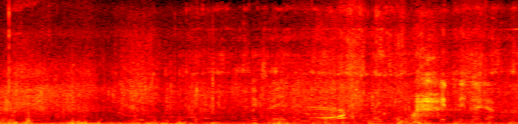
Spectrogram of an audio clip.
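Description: Steady low wind rumble on the microphone aboard a small motorboat trolling over choppy water, with faint voices in the background.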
